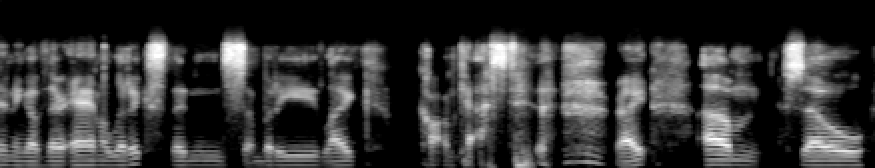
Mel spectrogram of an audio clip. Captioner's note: laughs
